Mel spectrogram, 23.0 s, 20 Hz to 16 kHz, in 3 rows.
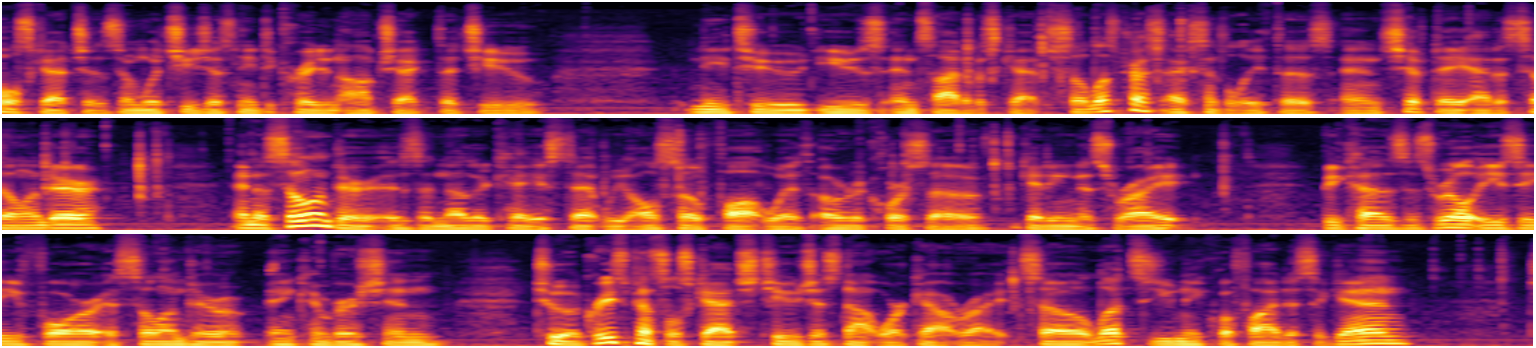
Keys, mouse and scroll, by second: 0.9 scroll down 1, 1.2 middle click, 3.7 scroll up 1, 3.8 middle click, 4.8 a, 5.1 x, 5.2 click, 5.7 shift+a, 6.9 click, 7.2 KP_Decimal, 7.6 scroll down 1, 8.0 middle click, 8.3 3, 8.8 click, 10.9 ctrl+b, 11.9 click, 12.1 Tab, 12.3 middle click, 12.6 d, 13.3 click, 13.3 click, 14.3-16.0 ctrl+drag, 16.3-19.1 middle drag, 20.4 q, 22.1 shift+click.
